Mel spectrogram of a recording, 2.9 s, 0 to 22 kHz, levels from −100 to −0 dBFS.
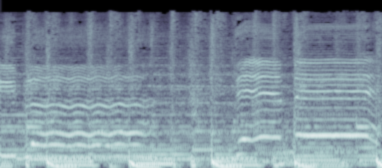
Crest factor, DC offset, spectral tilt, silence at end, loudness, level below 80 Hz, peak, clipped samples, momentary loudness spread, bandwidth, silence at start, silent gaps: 10 dB; under 0.1%; -5 dB/octave; 0 s; -12 LUFS; -20 dBFS; 0 dBFS; under 0.1%; 3 LU; 17 kHz; 0 s; none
